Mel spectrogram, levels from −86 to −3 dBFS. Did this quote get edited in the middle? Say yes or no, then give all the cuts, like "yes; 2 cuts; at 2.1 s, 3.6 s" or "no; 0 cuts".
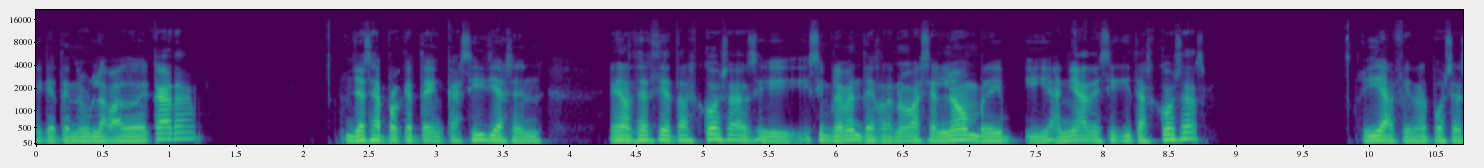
no; 0 cuts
